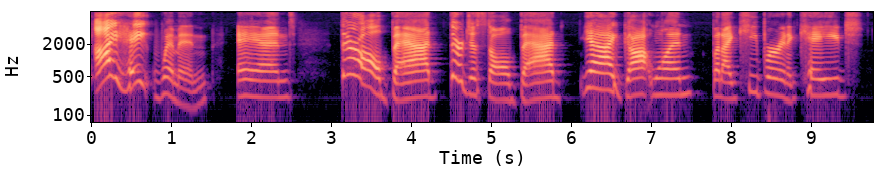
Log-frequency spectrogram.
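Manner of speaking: loud, slow hammed-up bigot rant; mock bigot voice. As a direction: ham up a hateful caricature. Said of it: "pretend to be John".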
